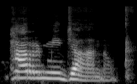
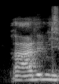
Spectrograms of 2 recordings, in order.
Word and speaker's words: Parmigiano: So we say Parmesan. Mm-hmm. It's Parmigiano. Parmigiano.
